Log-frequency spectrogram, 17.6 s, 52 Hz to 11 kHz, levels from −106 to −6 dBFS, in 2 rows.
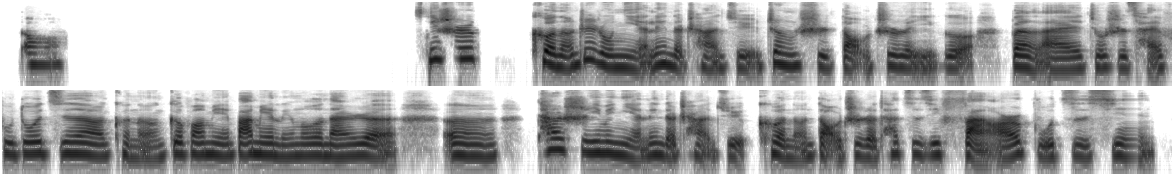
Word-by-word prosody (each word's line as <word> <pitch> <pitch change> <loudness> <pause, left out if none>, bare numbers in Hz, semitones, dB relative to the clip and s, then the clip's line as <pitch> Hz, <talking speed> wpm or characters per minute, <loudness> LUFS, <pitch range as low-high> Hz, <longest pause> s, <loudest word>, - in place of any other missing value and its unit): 哦。 215 0 -3 2.7
其 285 - +2
实 285 - +4 0.6
可 235 -4 +7
能 180 +1 +2
这 285 +5 +1
种 195 -6 +2
年 175 0 -2
龄 215 +2 +2
的 175 - +1
差 - - -2
距， 175 +1 -6
正 200 -1 +1
是 180 -3 -2
导 - - +1
致 190 -2 -1
了 175 - 0
一 180 0 -5
个 175 - -2 0.2
本 180 -3 +5
来 155 +2 +1
就 175 0 -4
是 170 -1 -3
财 170 - -3
富 190 +2 -4
多 200 +2 +1
金 200 0 -2
啊， 180 -3 +3
可 180 0 -5
能 155 +1 -6
各 195 +1 +2
方 190 0 +1
面 180 -2 -1
八 190 - +6
面 185 -2 +1
玲 170 +1 -4
珑 175 - -1
的 180 - +2
男 170 0 +2
人 170 -3 +2 0.3
呃， 175 -2 0 0.3
他 250 +1 +3
是 215 -3 0
因 210 0 +2
为 205 - +1
年 170 -7 -2
龄 185 0 -1
的 160 - +1
差 - - -2
距， - - -6
可 190 -4 +1
能 155 +3 -5
导 180 - +2
致 180 - -1
了 160 - +1
他 195 - -5
自 195 -1 -7
己 185 +2 -1
反 - - +5
而 195 - +3
不 170 - -5
自 165 -1 -8
信、 180 +2 -5
185 Hz, 215 characters per minute, -24 LUFS, 175-200 Hz, 2.7 s, 可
